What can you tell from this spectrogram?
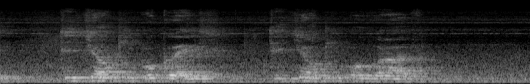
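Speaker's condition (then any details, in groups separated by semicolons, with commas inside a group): Cerebral palsy, spastic quadriplegia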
